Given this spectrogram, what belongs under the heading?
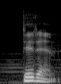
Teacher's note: When we have an NT contraction of negative auxiliary verbs like don't, won't, haven't, isn't, doesn't, the T doesn't drop. Rather, it's transformed into a glottal T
